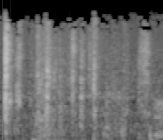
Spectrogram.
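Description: Paper and plastic packaging being handled: a sharp snap at the start, then a quick run of crinkling, crackling rustles as a kraft-paper envelope is picked up.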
